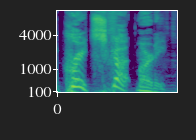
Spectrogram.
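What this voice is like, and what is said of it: Imitates a film character's voice. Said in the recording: “able to do a really good impression of Doc Brown, Christopher Lloyd's character from Back to the Future ... My voice, I've still got a bit of a cold”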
